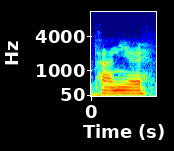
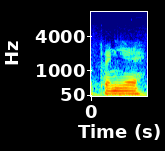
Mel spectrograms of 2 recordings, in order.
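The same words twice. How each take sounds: First: "pannier" said as PAN-yer; first syllable of "pannier" rhymes with can; PAN-yer pronunciation. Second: "pannier" said as puh-NEER; pronounced like paneer. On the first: Cyclist offering one way to say the bag's name, "pannier" as PAN-yer. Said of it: "I think you pronounce it like that". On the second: Cyclist trying another way to say the bag's name, "pannier" as puh-NEER. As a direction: say "pannier" like paneer, the Indian cheese. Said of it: "it's not the Indian cheese". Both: Shown as a demonstration.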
